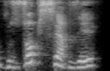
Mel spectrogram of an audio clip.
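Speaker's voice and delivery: normal talking voice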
